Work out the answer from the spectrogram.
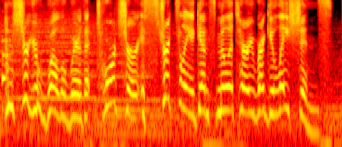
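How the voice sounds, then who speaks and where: A woman's voice: high-pitched, lively intonation, moderate pace. A woman voicing a stern young female general in a video game, giving formal, clipped orders with authority. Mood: stern, reproachful. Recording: game music behind the voice.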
